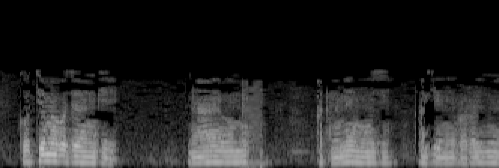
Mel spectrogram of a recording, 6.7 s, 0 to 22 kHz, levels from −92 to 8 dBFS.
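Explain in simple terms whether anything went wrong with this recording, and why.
The whole recording sounds muffled, dull and watery, with nothing above about 4.5 kHz. That points to heavy AAC compression, likely from squeezing the file very small. Just after "ne ae", from 3.21 to 3.52 s, the sound crackles and briefly cuts out for about 0.19 s. That is an intermittent contact, where a loose cable or plug momentarily breaks the connection.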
